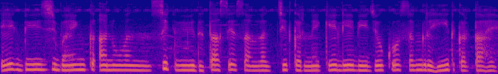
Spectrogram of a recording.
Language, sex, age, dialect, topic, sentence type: Hindi, female, 25-30, Awadhi Bundeli, agriculture, statement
